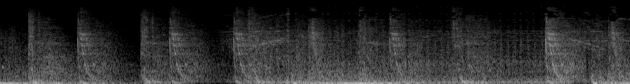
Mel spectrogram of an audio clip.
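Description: Sci-fi blaster-fire sound effects: a string of shots, several with a falling 'pew' sweep, over a steady low rumble.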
